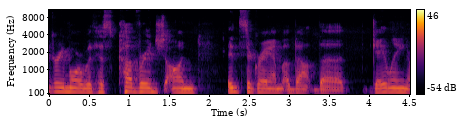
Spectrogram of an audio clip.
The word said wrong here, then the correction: Ghislaine: or however you say her name. I can never say it right. – Oh, Ghislaine. – Yes, thank you.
